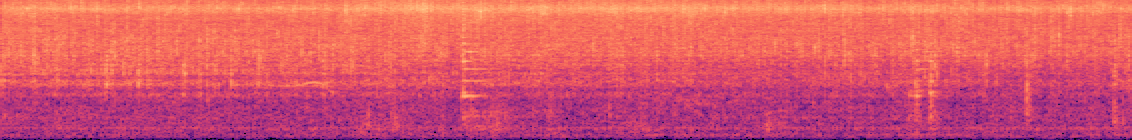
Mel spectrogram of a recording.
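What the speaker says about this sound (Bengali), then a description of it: "আর একে একে কিন্তু আমি আলুগুলোকে তেলের মধ্যে দিয়ে দিয়েছি, আর খুব ভালো করে কিন্তু মিডিয়াম ফ্লেমে আলুগুলোকে আমি ভেজে নেব।" Potatoes fry in oil over a medium flame, giving a continuous soft sizzle with a few faint stirring clinks, close and steady, with no talking.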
